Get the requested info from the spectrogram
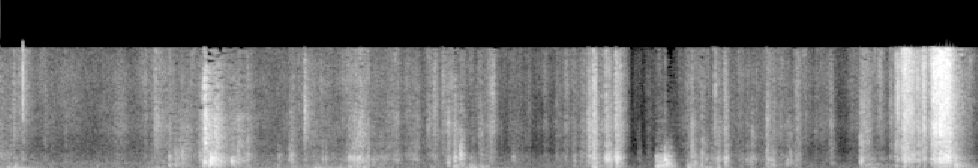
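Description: Clear plastic packaging bag crinkling and tearing as it is ripped open and a fabric pouch is pulled out, in several separate rustling bursts.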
